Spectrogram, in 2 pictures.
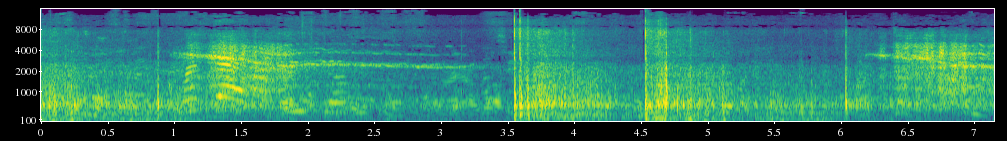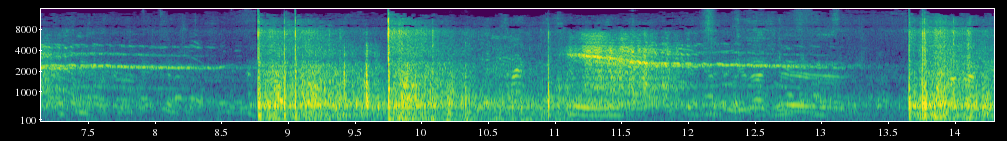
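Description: Whistling firework shells shriek as they rise far off.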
